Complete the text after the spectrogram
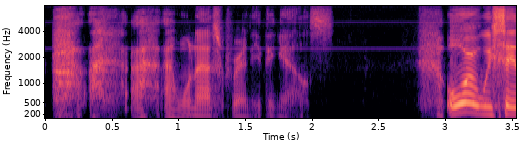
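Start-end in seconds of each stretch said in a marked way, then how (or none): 0.1-2.2 soft, sighing promise; resigned quiet vow to God; sighing plea. Acted. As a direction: trail off softly after a sigh. Prayer trails off after sigh.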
